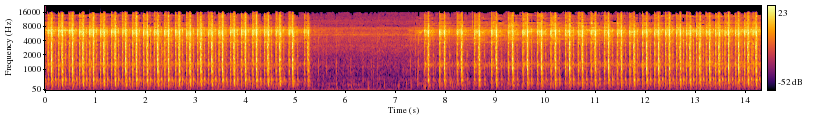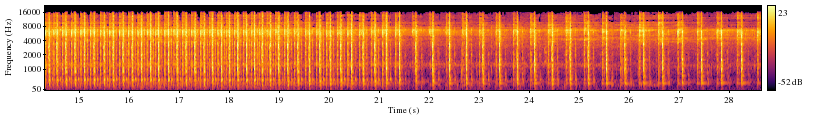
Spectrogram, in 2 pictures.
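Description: Rapid, regular mechanical ticking from a model steam boiler's gas and petrol burner setup, several ticks a second. It stops for about two seconds some five seconds in, then resumes, slowing to about two ticks a second near the end.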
